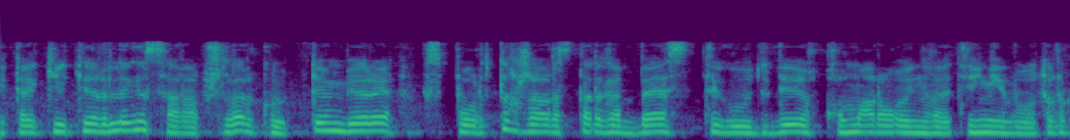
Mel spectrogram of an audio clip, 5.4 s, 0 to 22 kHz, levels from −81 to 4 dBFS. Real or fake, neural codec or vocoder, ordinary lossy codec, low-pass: fake; vocoder, 22.05 kHz, 80 mel bands, HiFi-GAN; none; 7.2 kHz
